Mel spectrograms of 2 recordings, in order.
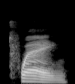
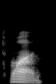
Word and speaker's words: Tuan: friend I believe his his name is pronounced twang or Tuan sorry Tuan and he uh he's uh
